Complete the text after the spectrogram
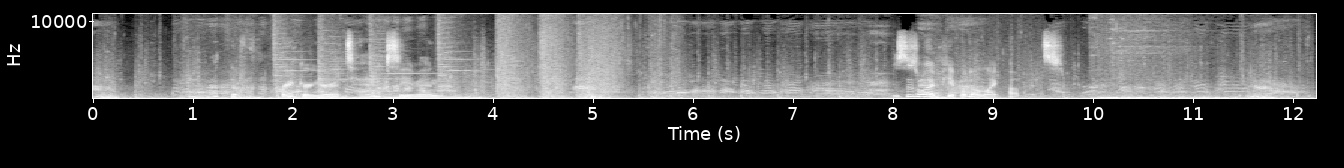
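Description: Metal weapons clang and strike in combat.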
